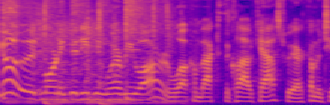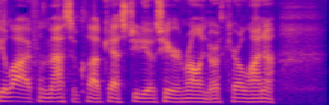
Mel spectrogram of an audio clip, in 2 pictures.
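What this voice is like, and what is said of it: Hoarse, congested voice. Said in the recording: “I probably sound a little bit hoarse ... sort of a yellow fog that floats in for a few weeks and kind of sniffs us up and gets us all kind of congested ... I will do the best I can to not sound too congested”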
